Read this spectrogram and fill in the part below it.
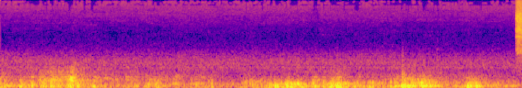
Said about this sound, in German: dass gerade draußen ein Regen anfängt. Es fängt langsam ein leichtes Gewitter an und du schläfst ein.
